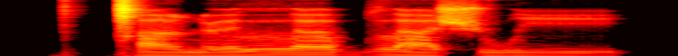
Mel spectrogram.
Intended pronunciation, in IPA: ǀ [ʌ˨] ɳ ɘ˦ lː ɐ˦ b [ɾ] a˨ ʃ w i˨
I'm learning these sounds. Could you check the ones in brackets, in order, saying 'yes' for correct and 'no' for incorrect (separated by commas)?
no, no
